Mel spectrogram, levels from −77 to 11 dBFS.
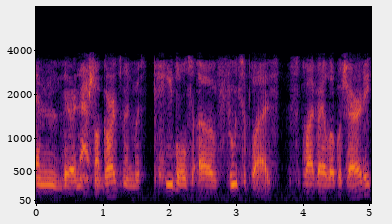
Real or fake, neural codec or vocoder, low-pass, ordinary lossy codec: fake; codec, 44.1 kHz, 7.8 kbps, Pupu-Codec; 7.2 kHz; AAC, 16 kbps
